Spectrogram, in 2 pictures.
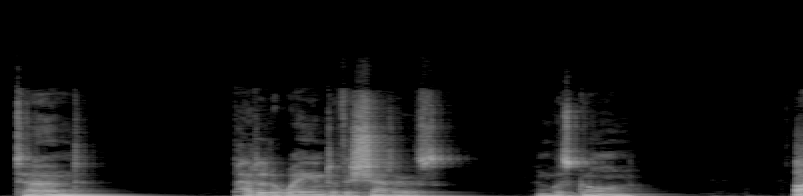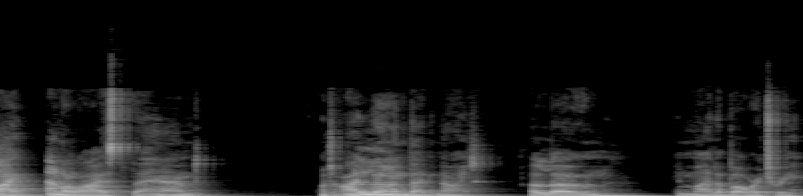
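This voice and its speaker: An actor playing a guilt-torn male scientist recording a journal, speaking in a measured, confessional manner as scripted game narration. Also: on the low side, echoey room.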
